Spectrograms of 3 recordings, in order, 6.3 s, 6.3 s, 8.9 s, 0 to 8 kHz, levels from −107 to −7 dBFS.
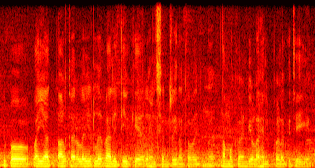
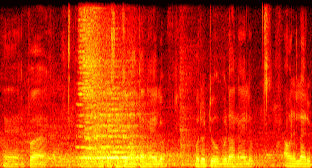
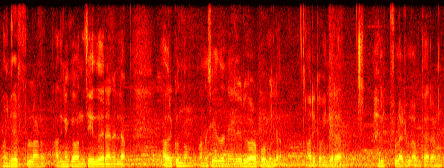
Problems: none marked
